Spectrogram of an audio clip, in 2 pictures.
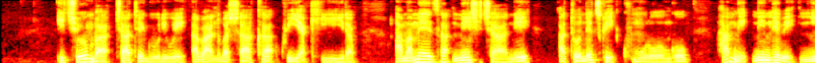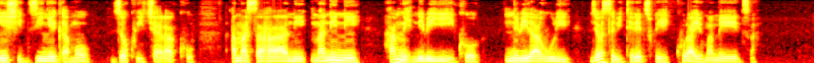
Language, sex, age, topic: Rundi, male, 25-35, education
